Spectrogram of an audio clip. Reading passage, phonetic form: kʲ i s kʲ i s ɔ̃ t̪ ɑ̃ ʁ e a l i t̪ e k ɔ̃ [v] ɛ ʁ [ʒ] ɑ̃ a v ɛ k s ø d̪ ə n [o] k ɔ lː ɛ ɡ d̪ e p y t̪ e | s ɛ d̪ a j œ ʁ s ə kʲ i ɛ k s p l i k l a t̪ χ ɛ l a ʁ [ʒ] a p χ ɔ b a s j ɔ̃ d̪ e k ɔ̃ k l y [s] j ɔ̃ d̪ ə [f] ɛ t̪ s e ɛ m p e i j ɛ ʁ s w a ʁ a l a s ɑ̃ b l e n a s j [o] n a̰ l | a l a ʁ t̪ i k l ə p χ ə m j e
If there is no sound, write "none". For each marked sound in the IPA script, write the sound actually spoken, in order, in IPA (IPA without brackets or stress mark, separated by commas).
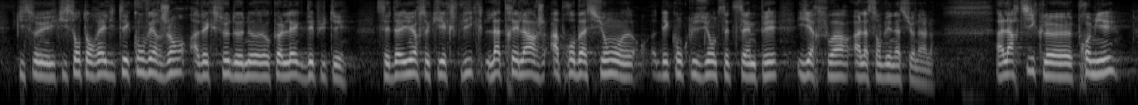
v, ʒ, o, ʒ, z, s, ɔ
